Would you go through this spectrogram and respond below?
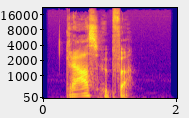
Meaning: grasshopper
- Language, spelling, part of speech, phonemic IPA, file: German, Grashüpfer, noun, /ˈɡʁaːsˌhʏpfɐ/, De-Grashüpfer.ogg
